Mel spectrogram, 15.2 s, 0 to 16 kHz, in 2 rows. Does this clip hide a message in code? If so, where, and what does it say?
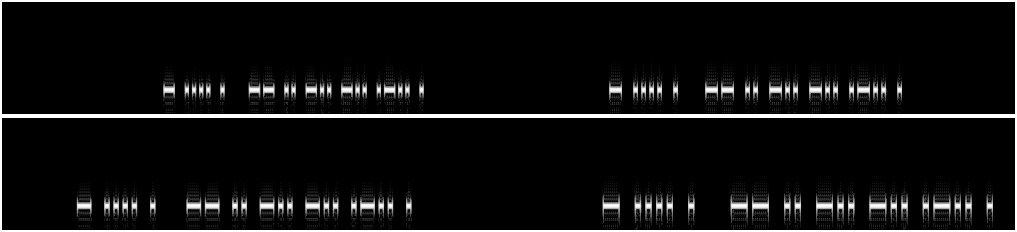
Yes: Morse code from 1.2 to 15.0 s, heard as a keyed tone, about 40 wpm, 700 Hz. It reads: THE MIDDLE THE MIDDLE THE MIDDLE THE MIDDLE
